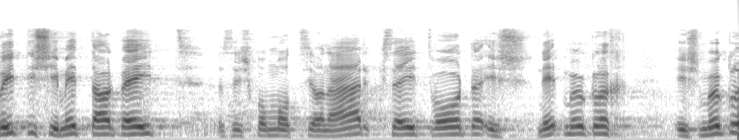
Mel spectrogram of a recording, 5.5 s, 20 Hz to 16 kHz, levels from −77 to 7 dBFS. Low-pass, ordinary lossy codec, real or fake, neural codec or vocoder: 7.2 kHz; none; real; none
